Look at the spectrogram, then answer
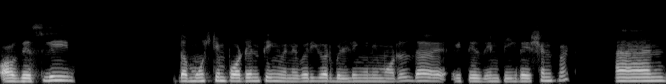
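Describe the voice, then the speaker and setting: With an Indian accent, a man of fairly high pitch speaks in a monotone, flat intonation. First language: Hindi. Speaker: tech YouTuber and student engineer. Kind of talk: tutorial. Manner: halting.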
